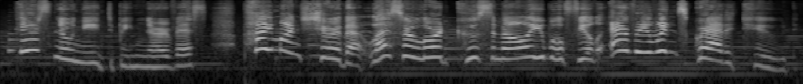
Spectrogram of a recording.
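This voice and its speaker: A tiny, childlike fairy sidekick with an extremely high, piercing voice. She is cheerful and excitable, swooping through exclamations in anime game style, with music playing behind her. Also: normal speed, full character voice. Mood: reassuring. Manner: refers to self in third person, exclamatory. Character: excitable childlike female fairy companion, cheerful and food-loving. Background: background music.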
